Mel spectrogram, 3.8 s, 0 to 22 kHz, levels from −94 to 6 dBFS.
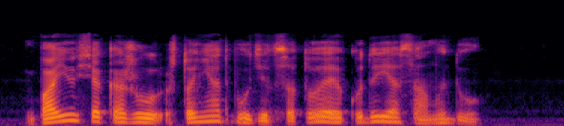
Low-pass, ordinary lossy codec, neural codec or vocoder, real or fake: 7.2 kHz; AAC, 48 kbps; codec, 24 kHz, 3.1 kbps, DualCodec; fake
